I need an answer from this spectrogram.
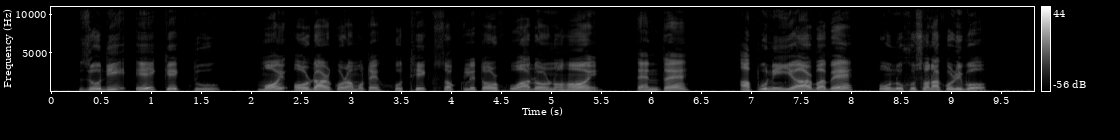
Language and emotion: Assamese, angry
